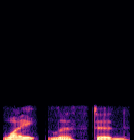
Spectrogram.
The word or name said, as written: white-listed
